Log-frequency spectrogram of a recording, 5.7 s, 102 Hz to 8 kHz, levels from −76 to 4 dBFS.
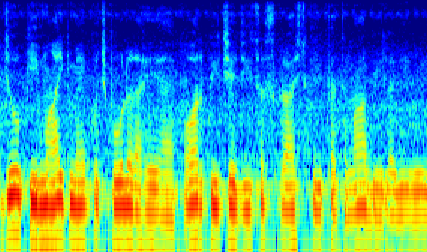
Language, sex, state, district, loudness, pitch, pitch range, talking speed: Hindi, male, Uttar Pradesh, Jalaun, -15 LUFS, 110 Hz, 100-115 Hz, 170 wpm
